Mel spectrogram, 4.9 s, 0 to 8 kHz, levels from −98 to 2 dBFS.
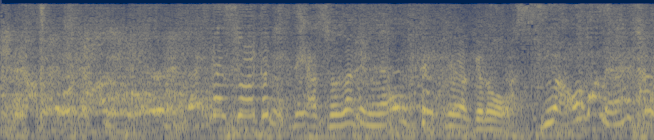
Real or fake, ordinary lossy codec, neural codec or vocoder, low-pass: fake; none; codec, 16 kHz, 1.1 kbps, Voila-Tokenizer; none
